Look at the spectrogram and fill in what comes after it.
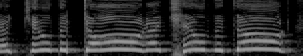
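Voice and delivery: very high, loud, tearful sobbing wail. Retelling the wife's reaction about the dog, imitating her crying. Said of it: "my wife just starts crying even more".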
